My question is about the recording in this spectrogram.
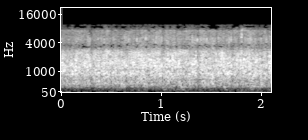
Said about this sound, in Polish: Proszę Państwa, proszę o brawa.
